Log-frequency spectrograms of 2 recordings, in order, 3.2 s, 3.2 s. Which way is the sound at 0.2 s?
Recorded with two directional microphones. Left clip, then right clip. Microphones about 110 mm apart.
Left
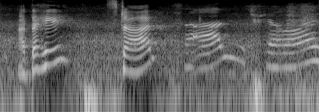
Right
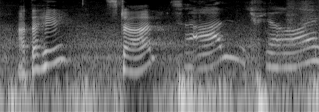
55° right (ahead or behind).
